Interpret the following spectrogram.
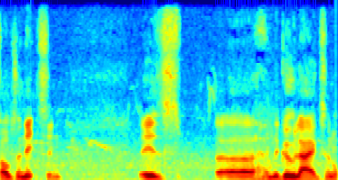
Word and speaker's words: Solzhenitsyn: The figure I have with Solzhenitsyn, it should be pronounced Solzhenitsyn, is, and the gulags and all that, Gulag Archipelagi, is 314 million people just disappeared.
